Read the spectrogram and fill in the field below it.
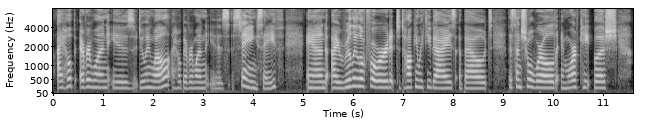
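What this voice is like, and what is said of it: Excited, energetic speaking voice. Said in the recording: “I'm just getting super excited just thinking about it. I mean, you can probably hear it in my voice.”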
